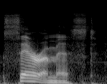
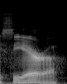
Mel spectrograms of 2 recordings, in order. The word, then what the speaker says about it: Sierra Mist: Alex Bixby says, you know, I've always pronounced Sierra Mist as Sarah Mist, and have always heard it like that. Have somehow never noticed it was actually Sierra.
